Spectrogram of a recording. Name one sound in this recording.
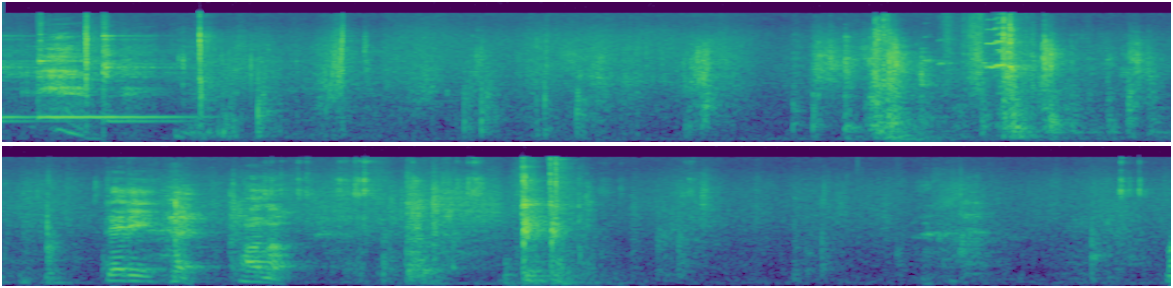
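An elderly man speaks cheerfully.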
